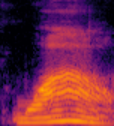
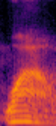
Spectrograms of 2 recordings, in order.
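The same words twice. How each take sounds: First: It is said warmly, with full empathy. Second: It is said casually, without empathy. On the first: The listener feels truly heard. The speaker calls it right. "If you say it with full empathy in context" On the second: It carries no real connection. The speaker calls it wrong. "And it's nothing"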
